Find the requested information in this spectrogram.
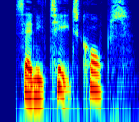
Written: sanitetskorps

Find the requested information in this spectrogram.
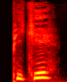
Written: piquet

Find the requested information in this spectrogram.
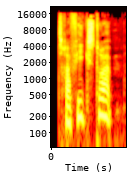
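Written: trafikstrøm

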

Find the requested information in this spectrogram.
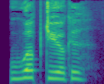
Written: uopdyrket

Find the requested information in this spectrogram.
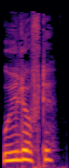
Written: udlufte

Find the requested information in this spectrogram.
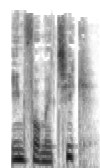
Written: informatik

